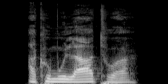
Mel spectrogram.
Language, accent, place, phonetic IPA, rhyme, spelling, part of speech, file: German, Germany, Berlin, [akumuˈlaːtoːɐ̯], -aːtoːɐ̯, Akkumulator, noun, De-Akkumulator.ogg
- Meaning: accumulator (battery)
